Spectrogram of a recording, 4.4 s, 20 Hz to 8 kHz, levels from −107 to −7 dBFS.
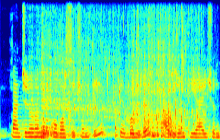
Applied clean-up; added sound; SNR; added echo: none; Toilet flush; 4 dB; none.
